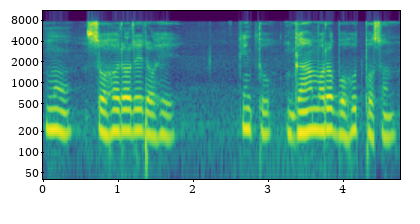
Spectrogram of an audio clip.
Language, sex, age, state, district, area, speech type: Odia, female, 30-45, Odisha, Kandhamal, rural, spontaneous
